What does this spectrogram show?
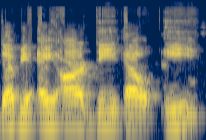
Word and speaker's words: Wardle: And Wardle is how she pronounces her last name.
